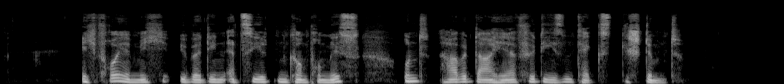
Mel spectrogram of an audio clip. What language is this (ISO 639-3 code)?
deu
